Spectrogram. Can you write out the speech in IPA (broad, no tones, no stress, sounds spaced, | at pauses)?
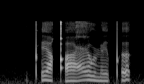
pʼ e qʼ ɜ ʕ u ɳ e pʼ ə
